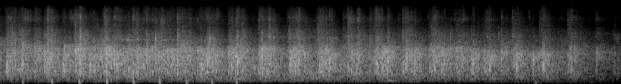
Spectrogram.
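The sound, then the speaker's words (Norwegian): Audience applause welcoming two guests at a talk event: distinct individual claps ring out clearly early on within a dense, steady ovation that fades slightly toward the end. “velkommen til, og give dem lige en stor hånd”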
